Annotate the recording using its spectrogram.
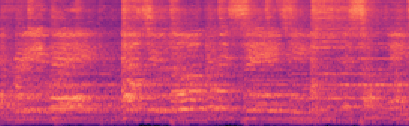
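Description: Stage musical ensemble singing as a chorus with instrumental accompaniment.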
